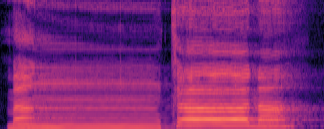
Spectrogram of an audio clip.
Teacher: Cara membacanya bunyi nun ini samar-samar siap-siap menuju kaf disertai bunyi dengung. Dengungnya besar, samarnya kecil. Karena kaf makhrajnya jauh dari nun. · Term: ikhfa hakiki ab'ad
